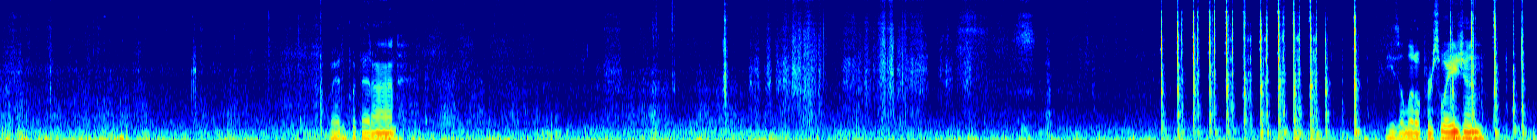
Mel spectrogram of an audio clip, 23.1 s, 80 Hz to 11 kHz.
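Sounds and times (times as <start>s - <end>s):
scraping on battery terminal: 17.1s - 23.0s
ratchet wrench clicking: 17.4s - 20.6s, 21.6s - 23.0s
sharp click: 17.5s - 20.5s.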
